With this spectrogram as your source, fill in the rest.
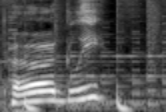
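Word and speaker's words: Purugly: twenty that is a per glee I just spell it no it's like per glee uh-huh Polly hot why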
